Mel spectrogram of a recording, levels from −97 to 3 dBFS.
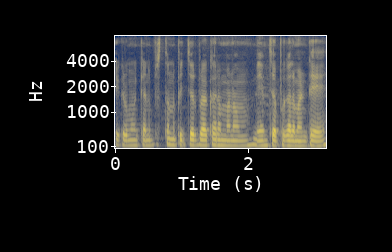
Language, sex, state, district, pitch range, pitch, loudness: Telugu, male, Andhra Pradesh, Srikakulam, 130-140 Hz, 135 Hz, -18 LUFS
